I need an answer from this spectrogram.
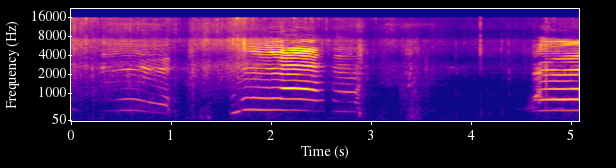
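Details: Goat being eaten alive by a Komodo dragon, crying out in three loud, strained bleats with rich harmonics. Each bleat is drawn out, and the first sags in pitch. A quieter gap follows before the final cry.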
